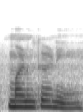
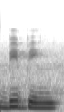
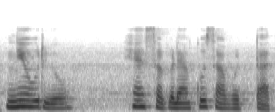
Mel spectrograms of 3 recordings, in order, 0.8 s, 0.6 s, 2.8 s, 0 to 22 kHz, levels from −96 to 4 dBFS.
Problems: constant background noise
